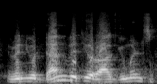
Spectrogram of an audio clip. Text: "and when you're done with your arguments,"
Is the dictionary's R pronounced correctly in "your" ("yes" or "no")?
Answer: yes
